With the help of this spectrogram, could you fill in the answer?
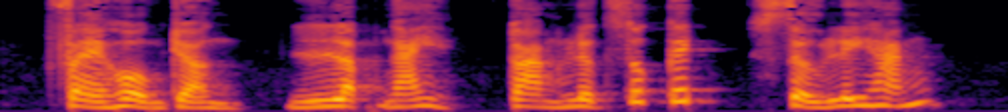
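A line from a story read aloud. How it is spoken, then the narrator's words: General's commanding shout. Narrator (Vietnamese): Mộng đại tướng quân mi mắt cũng hạ xuống trực tiếp quát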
